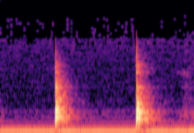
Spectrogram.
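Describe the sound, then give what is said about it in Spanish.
Two firm knocks at night on the wooden door of a lighthouse on the seashore, spaced under a second apart, each a hollow, mid-pitched thud that fades quickly, over a steady low background hum. “Llamó a la puerta de madera.”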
